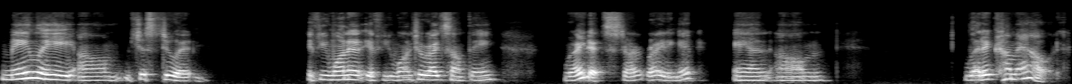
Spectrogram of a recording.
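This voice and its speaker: A woman author answering interview questions in a chatty, rambling way, often pausing and laughing lightly. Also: medium pitch, mellow.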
